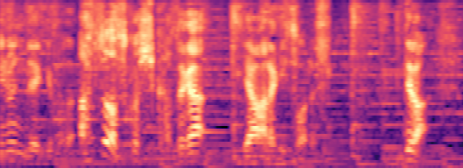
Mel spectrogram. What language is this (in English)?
Japanese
